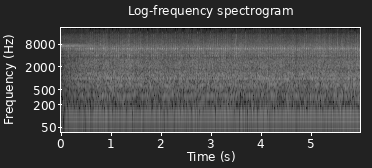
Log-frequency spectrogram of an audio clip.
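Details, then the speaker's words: Colchester Student lathe job: sharpened carbide end mill, previously chipped, cutting a T-slot in a malleable iron base in 5 mm-deep passes toward 22 mm depth; steady low hum with even cutting hiss, no chatter; cutting cleanly. "so uh that cut is doing really really well given that I abused it and broke it it's uh it's cutting really nicely"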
